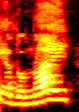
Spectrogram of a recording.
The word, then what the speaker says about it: Адонай: Но произносится оно по-еврейски «Адонай» – это как бы «мой Господь».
